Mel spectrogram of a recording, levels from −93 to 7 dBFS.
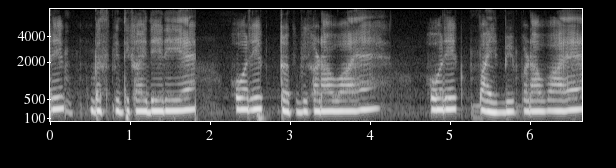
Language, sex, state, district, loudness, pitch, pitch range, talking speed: Hindi, female, Uttar Pradesh, Saharanpur, -12 LUFS, 245 Hz, 235-270 Hz, 190 wpm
